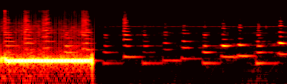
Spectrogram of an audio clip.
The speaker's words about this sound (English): I'm gonna call your cell phone from Skype. Answer it, please.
